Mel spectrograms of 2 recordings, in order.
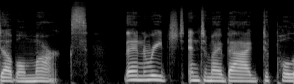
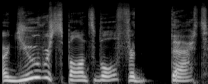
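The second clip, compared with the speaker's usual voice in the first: bossy, self-important, officious, demanding tone; 3 semitones higher than usual. Reading a story, voicing an officious agent questioning the narrator: officious demanding. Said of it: "demanded the officious one".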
